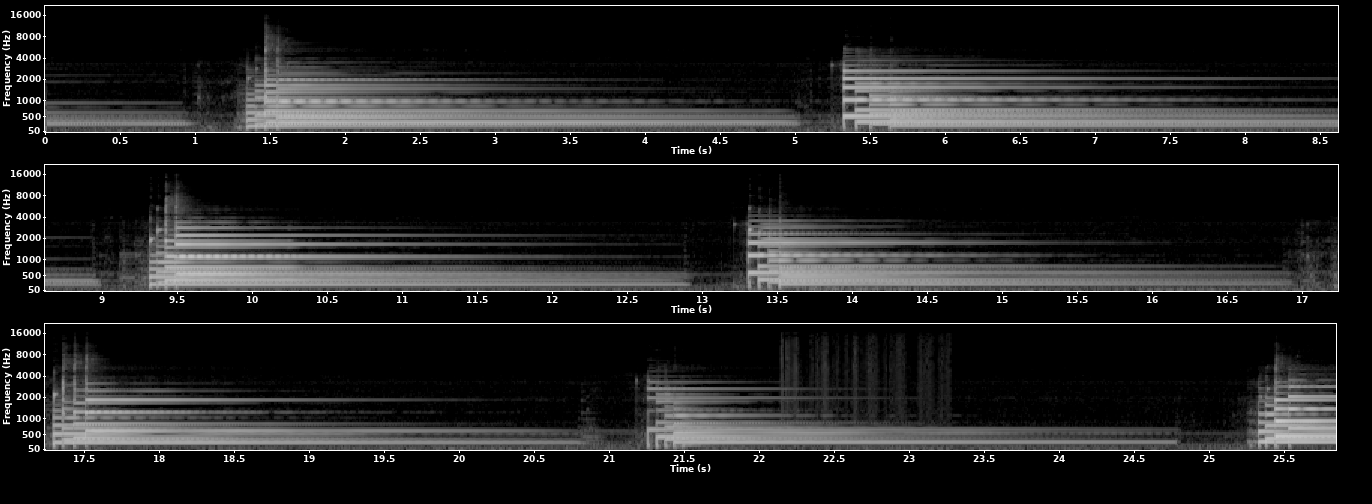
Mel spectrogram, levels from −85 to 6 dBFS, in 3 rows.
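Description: A block size mismatch with padding occurs from 22.13 to 23.27 s: one stage hands over blocks shorter than the next stage reads, and zeros fill the remainder. The music takes on a buzz near 91.5 Hz and runs at 0.996 times speed, its timbre unchanged.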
